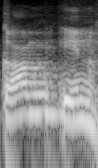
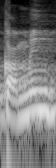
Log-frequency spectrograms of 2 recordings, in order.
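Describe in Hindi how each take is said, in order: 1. दोनों शब्द साफ़ अलग-अलग बोले जाते हैं। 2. शब्द मिलकर एक शब्द जैसे लगते हैं। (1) "कम इन होता है, कमिंग नहीं" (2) "कई लोग कमिंग कर देते हैं"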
